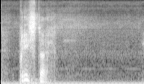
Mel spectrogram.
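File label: "priester", Dutch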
